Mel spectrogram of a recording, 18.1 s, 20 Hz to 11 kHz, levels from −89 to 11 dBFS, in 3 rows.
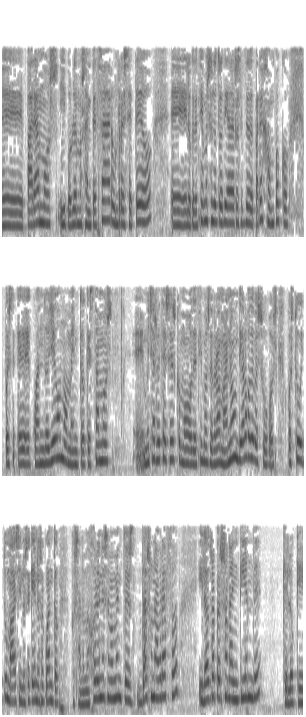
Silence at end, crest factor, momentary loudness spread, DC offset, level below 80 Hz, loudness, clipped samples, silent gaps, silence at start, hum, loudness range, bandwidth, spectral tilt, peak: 0 s; 14 dB; 6 LU; under 0.1%; -56 dBFS; -22 LUFS; under 0.1%; none; 0 s; none; 1 LU; 6 kHz; -8 dB/octave; -10 dBFS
